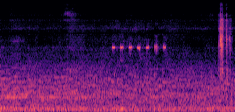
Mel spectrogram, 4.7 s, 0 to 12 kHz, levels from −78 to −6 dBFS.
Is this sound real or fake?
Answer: fake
